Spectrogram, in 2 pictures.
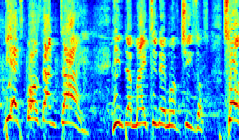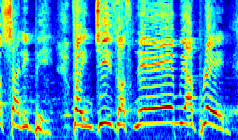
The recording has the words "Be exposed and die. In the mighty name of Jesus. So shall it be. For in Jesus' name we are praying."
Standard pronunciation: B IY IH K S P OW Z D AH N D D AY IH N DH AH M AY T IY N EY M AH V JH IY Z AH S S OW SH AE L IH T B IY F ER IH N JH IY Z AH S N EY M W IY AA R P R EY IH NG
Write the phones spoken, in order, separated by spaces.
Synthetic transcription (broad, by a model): B IY IH K S P OW Z D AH N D D AY IH N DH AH M AY T IY N EY M AH V JH IY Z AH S S OW SH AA L IH T B IY F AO IH N JH IY Z AH S N EY M W IY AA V P R EY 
